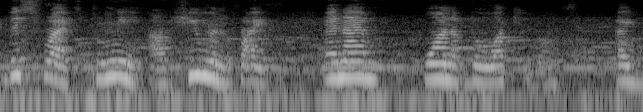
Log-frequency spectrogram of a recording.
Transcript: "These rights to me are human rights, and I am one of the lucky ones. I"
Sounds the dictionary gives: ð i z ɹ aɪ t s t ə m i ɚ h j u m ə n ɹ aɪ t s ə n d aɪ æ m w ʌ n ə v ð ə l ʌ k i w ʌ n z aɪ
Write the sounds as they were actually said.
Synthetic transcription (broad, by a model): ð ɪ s ɹ aɪ t s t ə m i ɚ h j u m ə n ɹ aɪ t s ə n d aɪ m w ʌ n ə v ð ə w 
